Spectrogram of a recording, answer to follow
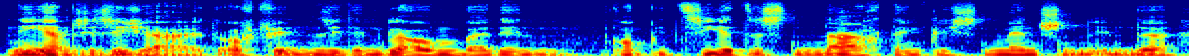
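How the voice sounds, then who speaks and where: A hesitant, gravelly prelate. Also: male voice, on the low side, expressive. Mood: reflective. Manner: hesitant, reflective, halting with pauses. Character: hesitant, thoughtful male prelate, older churchman. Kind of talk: 1950s radio drama acting.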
